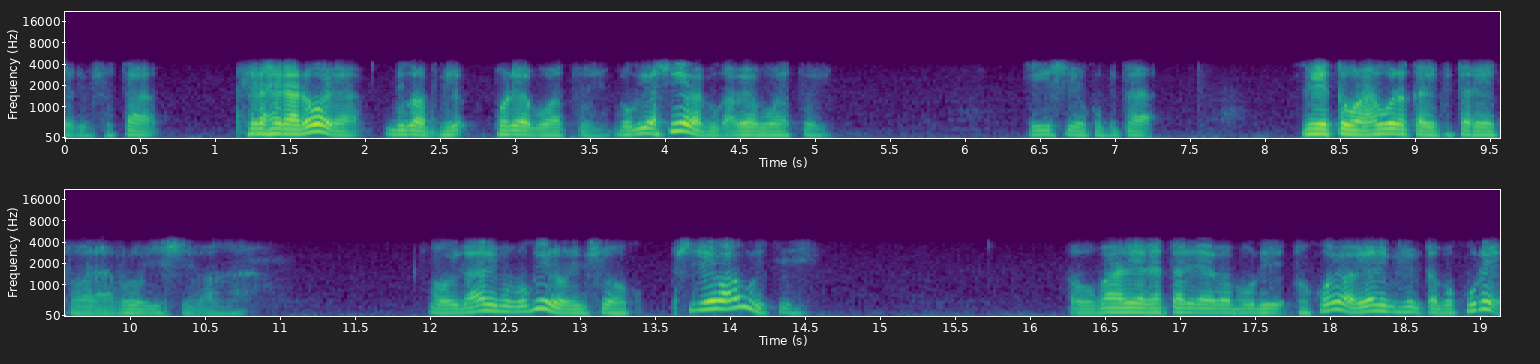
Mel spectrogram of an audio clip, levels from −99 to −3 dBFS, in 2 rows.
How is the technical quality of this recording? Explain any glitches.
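Quality's fairly poor: it's held back by one fault running the whole way through. Throughout, there's plainly audible Opus compression: nothing above about 4.2 kHz, so the speech sounds muffled and hoarse. That narrowband, dull character fits the encoder's speech (SILK) mode at a very low rate, likely around 16 kbps.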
